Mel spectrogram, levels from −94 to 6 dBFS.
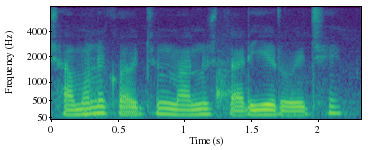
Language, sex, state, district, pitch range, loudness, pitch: Bengali, male, West Bengal, Cooch Behar, 130-155 Hz, -17 LUFS, 140 Hz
